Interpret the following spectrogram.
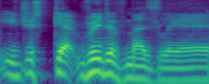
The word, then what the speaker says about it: Meslier: just get rid of mesli a silent s is mental to me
